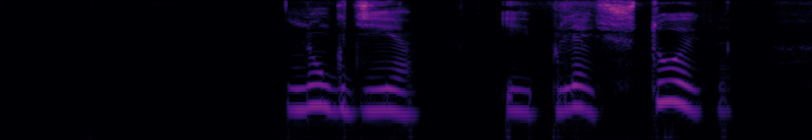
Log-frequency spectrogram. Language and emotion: Russian, angry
